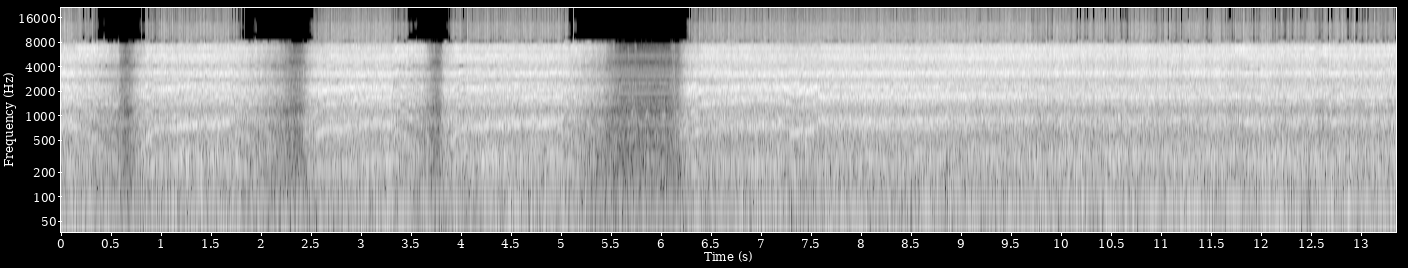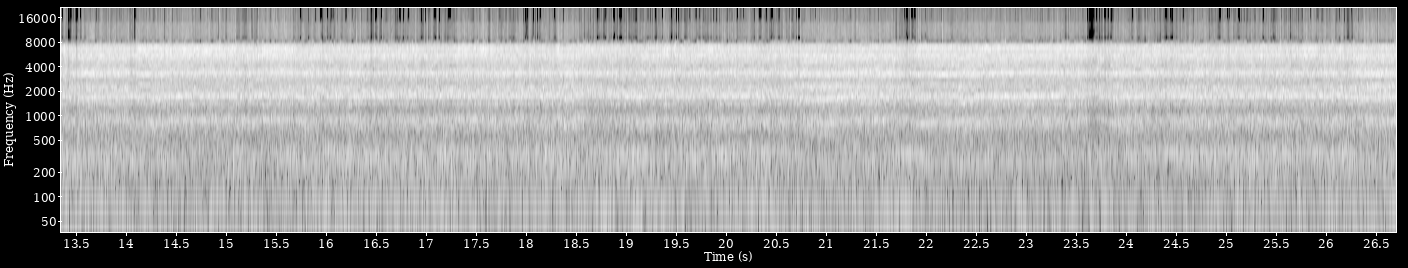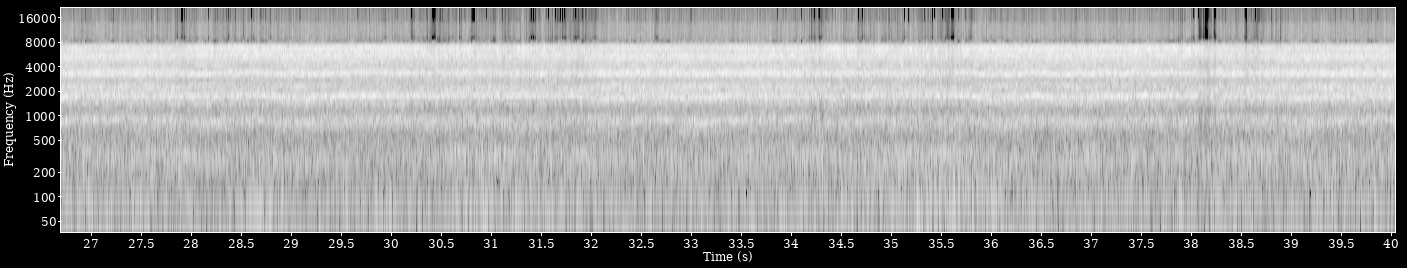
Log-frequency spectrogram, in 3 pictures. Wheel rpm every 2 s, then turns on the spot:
110, 110, 100, 150, 220, 230, 230, 230, 230, 230, 230, 230, 240, 230, 220, 230, 230, 230, 220, 220.
none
